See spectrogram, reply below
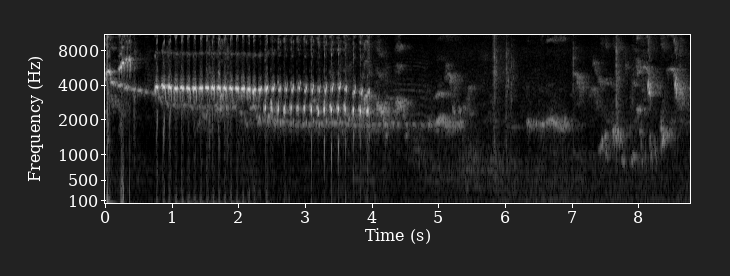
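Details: White-rumped shama loudly singing its isian fill-ins in the morning: a long, very fast, metallic trill descending slowly in pitch, followed by softer whistles and scattered high chirps.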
